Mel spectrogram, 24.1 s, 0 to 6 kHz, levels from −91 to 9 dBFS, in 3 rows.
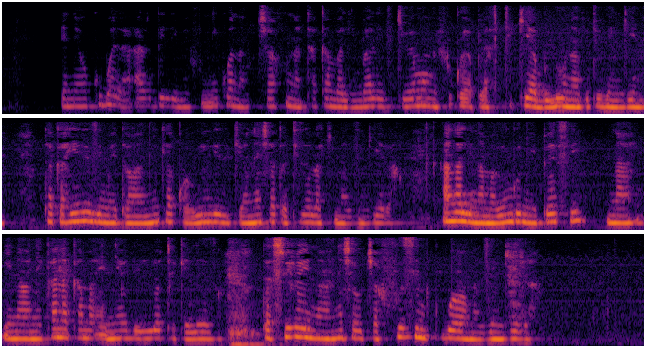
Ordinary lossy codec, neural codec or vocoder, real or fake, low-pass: MP3, 32 kbps; none; real; 5.4 kHz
